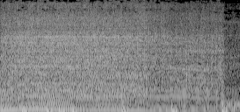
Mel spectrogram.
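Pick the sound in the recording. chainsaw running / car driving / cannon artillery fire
chainsaw running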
